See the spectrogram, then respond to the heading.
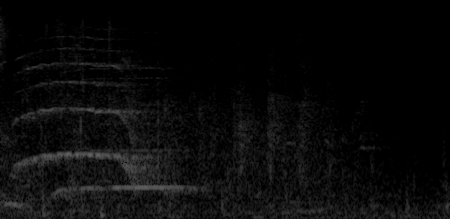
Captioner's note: audience applauding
